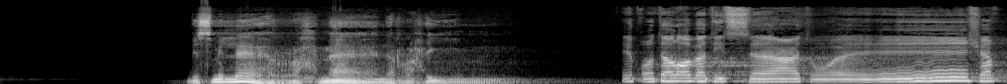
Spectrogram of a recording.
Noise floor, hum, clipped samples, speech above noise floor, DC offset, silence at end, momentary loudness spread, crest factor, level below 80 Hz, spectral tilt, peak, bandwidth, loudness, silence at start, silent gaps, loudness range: -75 dBFS; none; 0.1%; 63 dB; under 0.1%; 0 s; 13 LU; 14 dB; -26 dBFS; -5 dB/octave; 0 dBFS; over 20 kHz; -12 LUFS; 1.85 s; none; 5 LU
